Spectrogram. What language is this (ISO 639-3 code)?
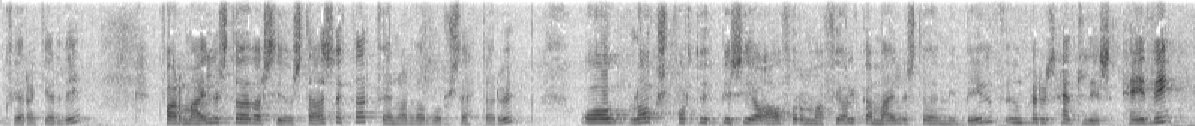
isl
